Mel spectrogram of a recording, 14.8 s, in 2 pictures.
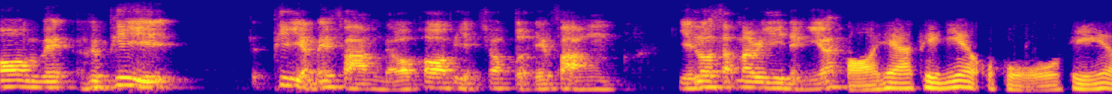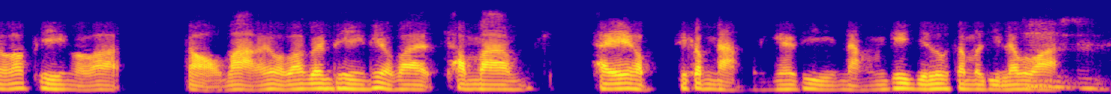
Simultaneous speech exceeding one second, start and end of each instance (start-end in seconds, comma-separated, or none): none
